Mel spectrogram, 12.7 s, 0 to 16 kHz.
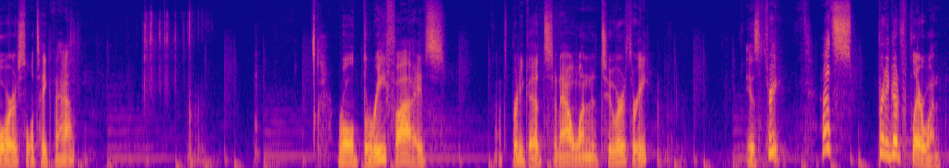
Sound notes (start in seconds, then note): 1.8 dice rolling; 1.8 dice rattling; 8.8 dice rolling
